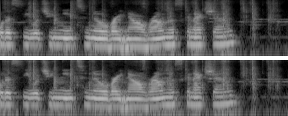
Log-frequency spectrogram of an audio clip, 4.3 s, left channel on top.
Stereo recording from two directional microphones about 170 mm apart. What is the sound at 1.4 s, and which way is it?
Speech, 30° right (ahead or behind).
